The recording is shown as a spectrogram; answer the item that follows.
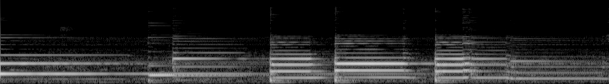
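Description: Steel-string acoustic guitar playing a slow single-note melody: several notes, each left to ring, some sounded by hammer-ons on the second string.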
